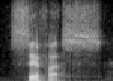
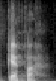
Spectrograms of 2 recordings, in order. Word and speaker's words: Kefa: Esa palabra Cefas es aramea, es Kefa. Tú serás llamado Cefas. Cefas solamente es la forma castellana, es para que nosotros que hablamos castellano lo podamos pronunciar, pero es Kefa.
